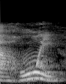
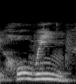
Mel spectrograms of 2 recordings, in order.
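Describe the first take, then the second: First: Ruim as RÚ-im, stress on RU; wrong stress. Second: Ruim as ru-IM, two syllables; stress on the I. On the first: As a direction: say ruim as one syllable falling away from RU. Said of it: "como se a sílaba tônica fosse no ru". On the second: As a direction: say ruim leaning on the final IM. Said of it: "a sílaba tônica é no i". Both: Shown as a demonstration.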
